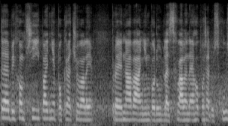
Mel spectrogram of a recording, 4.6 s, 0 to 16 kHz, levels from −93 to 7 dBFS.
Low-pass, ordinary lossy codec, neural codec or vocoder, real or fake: 14.4 kHz; AAC, 96 kbps; vocoder, 44.1 kHz, 128 mel bands, Pupu-Vocoder; fake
